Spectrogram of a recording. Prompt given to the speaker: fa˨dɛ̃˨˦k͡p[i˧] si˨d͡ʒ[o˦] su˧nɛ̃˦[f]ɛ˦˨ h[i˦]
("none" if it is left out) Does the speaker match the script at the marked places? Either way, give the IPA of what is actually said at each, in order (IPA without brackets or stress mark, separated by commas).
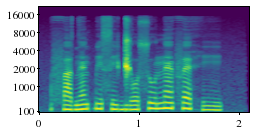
i˧, o˨, f, i˨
